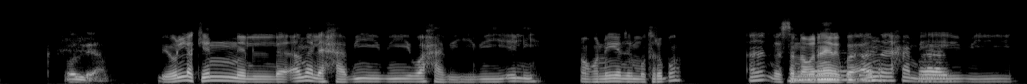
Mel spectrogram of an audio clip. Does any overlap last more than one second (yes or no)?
yes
